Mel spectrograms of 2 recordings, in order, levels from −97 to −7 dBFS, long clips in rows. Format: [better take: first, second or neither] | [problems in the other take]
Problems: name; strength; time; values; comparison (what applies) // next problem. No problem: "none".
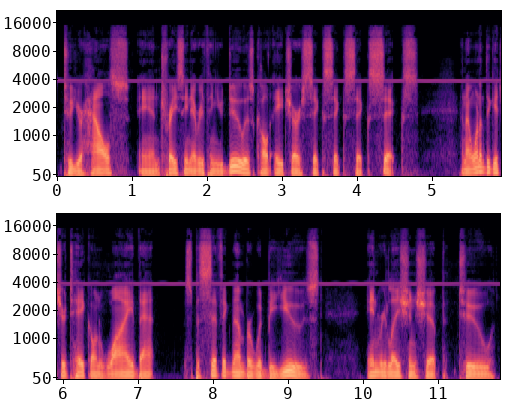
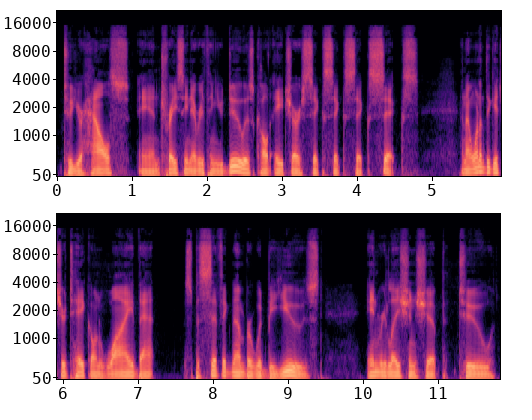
second | high-pitched whine; faint; throughout; 4 kHz, 25 dB below the speech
